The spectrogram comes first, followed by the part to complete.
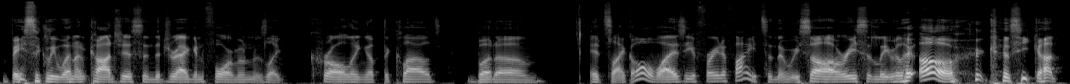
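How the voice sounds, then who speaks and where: A man co-hosting a podcast in casual chat, excitable, laughing often and swearing freely. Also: medium pitch, no echo, clean studio sound. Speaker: podcast co-host.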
